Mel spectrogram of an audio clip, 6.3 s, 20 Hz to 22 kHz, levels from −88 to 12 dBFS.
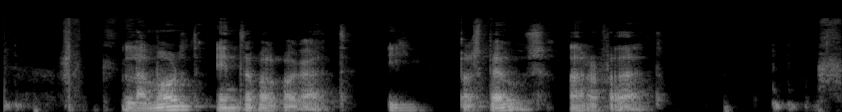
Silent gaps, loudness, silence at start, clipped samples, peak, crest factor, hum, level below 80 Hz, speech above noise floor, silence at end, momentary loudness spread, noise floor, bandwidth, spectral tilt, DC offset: none; -30 LUFS; 0.05 s; under 0.1%; -10 dBFS; 22 dB; none; -52 dBFS; 29 dB; 0 s; 22 LU; -58 dBFS; 11.5 kHz; -7 dB/octave; under 0.1%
